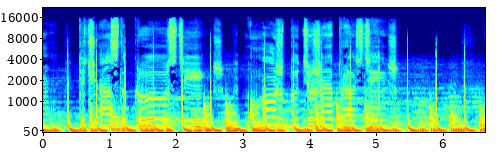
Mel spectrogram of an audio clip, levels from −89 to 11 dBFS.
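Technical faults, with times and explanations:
2.84–2.93 s: compressed frames skipped. Frames went missing or were rejected as damaged, so the audio jumps ahead roughly 50 ms.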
